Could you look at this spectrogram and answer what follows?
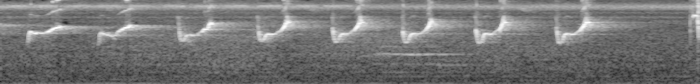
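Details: Long-tailed shrike with isian mewah song: a steady series of about nine rising, upslurred whistled notes, each swooping upward, repeated roughly three times per second.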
